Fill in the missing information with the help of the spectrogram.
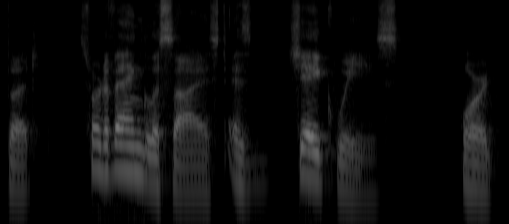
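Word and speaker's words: Jaques: 1600 ad the English the British would have pronounced it not French as Jacques but sort of anglicized as Jake wheeze or Jake's and I know if you speak French just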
